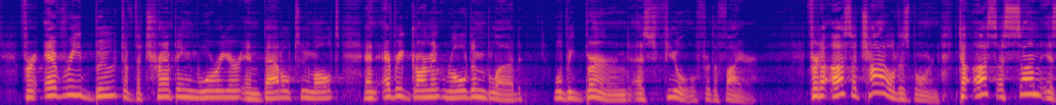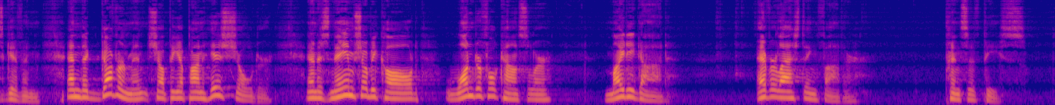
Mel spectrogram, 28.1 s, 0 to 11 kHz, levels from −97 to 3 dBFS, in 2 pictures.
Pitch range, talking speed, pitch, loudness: 130-180 Hz, 130 wpm, 155 Hz, -30 LUFS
